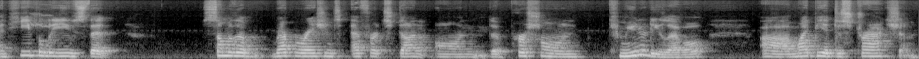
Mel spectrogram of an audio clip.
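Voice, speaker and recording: In a normal speaking voice, a woman with an American accent talks at a moderate pace. She has a medium pitch and ordinary pitch variation. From Baltimore, US. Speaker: author. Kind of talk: panel discussion answer.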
